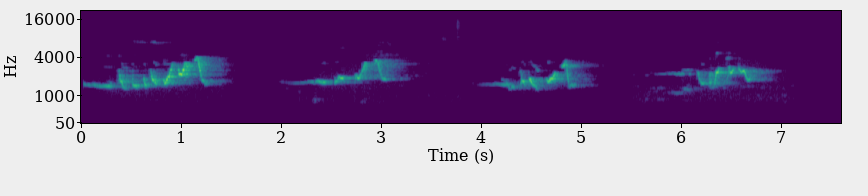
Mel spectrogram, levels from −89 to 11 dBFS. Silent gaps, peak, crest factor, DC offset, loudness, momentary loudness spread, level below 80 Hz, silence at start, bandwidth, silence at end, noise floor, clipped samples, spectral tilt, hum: none; 0 dBFS; 26 dB; under 0.1%; -20 LUFS; 20 LU; under -90 dBFS; 0.2 s; 7.4 kHz; 0.85 s; -90 dBFS; under 0.1%; 8.5 dB/octave; none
